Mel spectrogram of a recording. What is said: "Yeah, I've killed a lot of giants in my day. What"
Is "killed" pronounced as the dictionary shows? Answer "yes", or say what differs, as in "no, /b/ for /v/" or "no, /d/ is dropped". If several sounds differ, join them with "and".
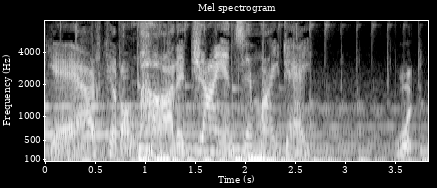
no, /l/ is dropped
